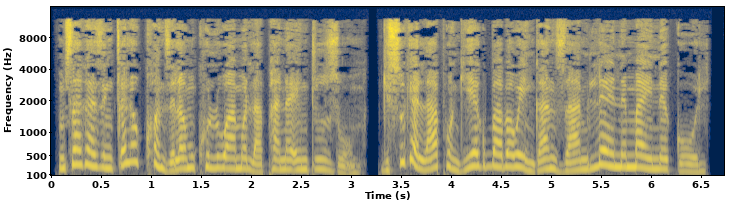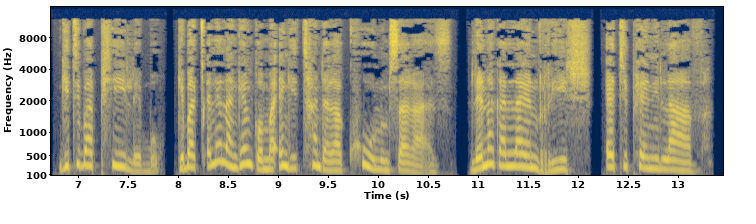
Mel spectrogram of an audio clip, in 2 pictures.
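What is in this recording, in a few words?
Zulu, voice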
